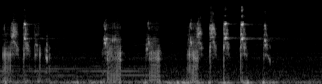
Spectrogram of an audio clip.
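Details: Bald eagle pair defending their nest from a perching owl, the young male calling to warn it off, nest camera, March 7, 2024; rapid high chittering notes in short bursts with ringing overtones, several clustered near the end.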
